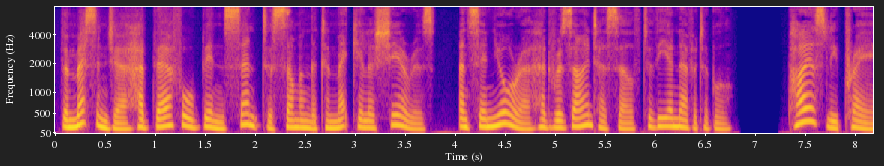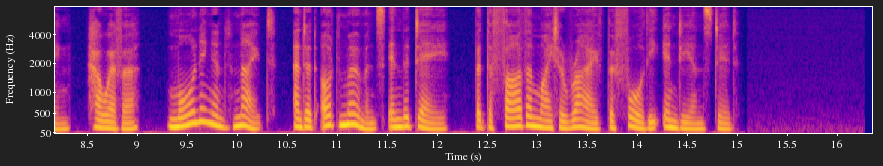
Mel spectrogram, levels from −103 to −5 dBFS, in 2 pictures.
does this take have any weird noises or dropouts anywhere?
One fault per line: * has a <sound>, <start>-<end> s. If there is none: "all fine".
all fine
